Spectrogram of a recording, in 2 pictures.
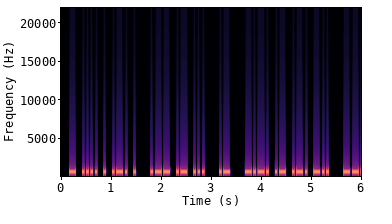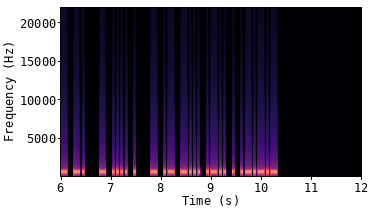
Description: Morse code, heard as a keyed tone, about 28 wpm, 700 Hz. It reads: THERE WAS A CARD ON THE TABLE.
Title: Sentences from Top 1000 Words - Review Part 4 - 28wpm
